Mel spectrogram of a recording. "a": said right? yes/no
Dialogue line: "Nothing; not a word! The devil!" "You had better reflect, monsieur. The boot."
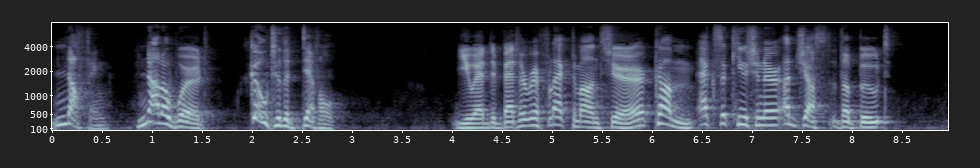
yes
